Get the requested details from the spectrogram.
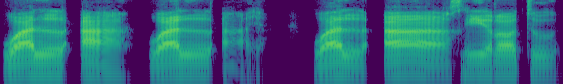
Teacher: Dia tidak punya sifat syidah Ya sifatnya itu adalah tawassut ya maka ketika sifatnya adalah tawasud ya tunaikan saja tawasudnya alirkan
